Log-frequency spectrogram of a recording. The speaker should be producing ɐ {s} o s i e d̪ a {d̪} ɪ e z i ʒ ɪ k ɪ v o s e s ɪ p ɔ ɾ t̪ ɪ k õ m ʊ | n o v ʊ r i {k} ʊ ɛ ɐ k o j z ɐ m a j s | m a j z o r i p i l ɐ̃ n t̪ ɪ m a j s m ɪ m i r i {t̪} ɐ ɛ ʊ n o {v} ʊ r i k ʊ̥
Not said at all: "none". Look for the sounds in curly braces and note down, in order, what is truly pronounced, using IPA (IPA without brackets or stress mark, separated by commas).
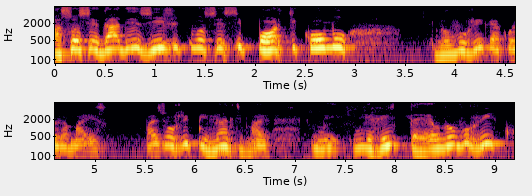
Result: s, d̪, k, t̪, v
